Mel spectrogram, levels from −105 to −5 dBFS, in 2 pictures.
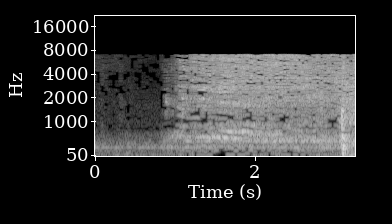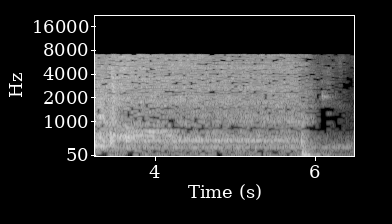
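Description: Throughout, the sound is dull and smeared, and nothing survives above 7 kHz. This is likely heavy AAC compression, fitting a rate near 16 kbps that leaves the encoder too few bits to code the spectrum. A spectrogram shows a flat ceiling at 7 kHz and blotchy holes beneath.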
